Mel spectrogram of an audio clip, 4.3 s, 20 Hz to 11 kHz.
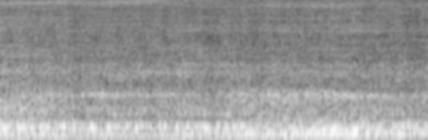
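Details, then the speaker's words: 1955 GMC truck Pontiac V8 idling after intake manifold change, heard from front: steady even low rumble about 800 rpm, no knocks, ticks or squeals, new fan belt replacing squealing one, no exhaust leak; healthy. "She started right up the first time. Pretty quiet out here in the front."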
